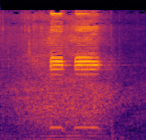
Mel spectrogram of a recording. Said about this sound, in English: Hey. I'm going to give you two honks for your birthday.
